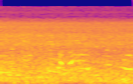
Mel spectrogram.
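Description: Kempty Falls waterfall in Mussoorie, Uttarakhand, its steady broadband rush of falling water filling the short clip, with a voice speaking over the roar.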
